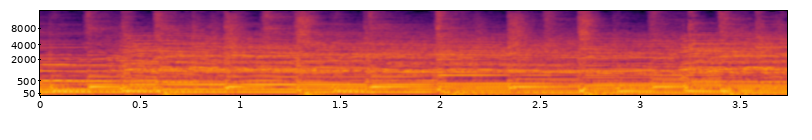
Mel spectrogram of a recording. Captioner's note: cheers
